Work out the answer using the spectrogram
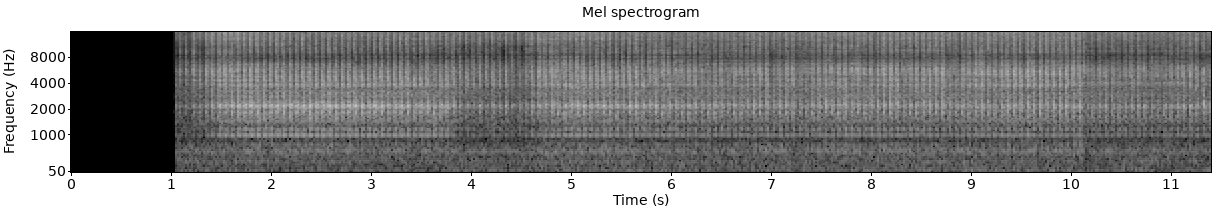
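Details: Voltas window AC: harsh steady rattling knock about four strikes a second, fan blade hitting outer body that rusted and swelled upward over time; fixed by tapping body down with hammer.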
